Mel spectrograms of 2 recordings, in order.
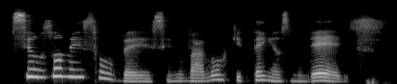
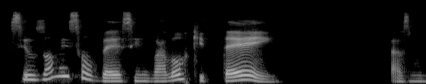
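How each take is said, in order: First: The pause comes after the word 'mulheres'. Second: The pause comes after the word 'têm'. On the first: Men would kneel at women's feet. "essa mesma frase pontuada de formas diferentes também vai mudar todo o sentido" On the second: Women would kneel at men's feet. "Mas olha a segunda"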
